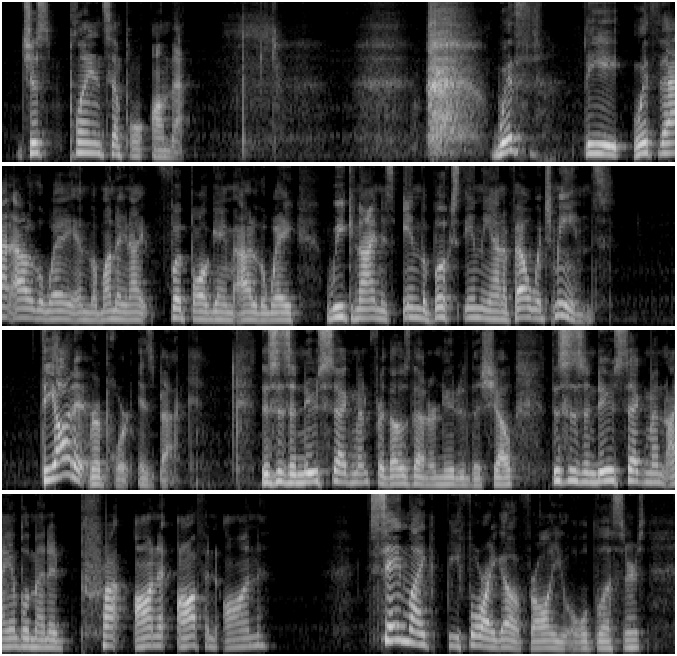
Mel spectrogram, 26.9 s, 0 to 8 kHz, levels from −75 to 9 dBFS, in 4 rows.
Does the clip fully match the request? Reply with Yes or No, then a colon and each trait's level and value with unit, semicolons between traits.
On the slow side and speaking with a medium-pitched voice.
No: average, 165 wpm; medium, 155 Hz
